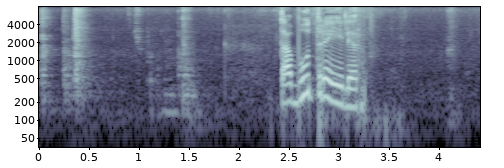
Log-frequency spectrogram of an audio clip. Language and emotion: Russian, neutral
